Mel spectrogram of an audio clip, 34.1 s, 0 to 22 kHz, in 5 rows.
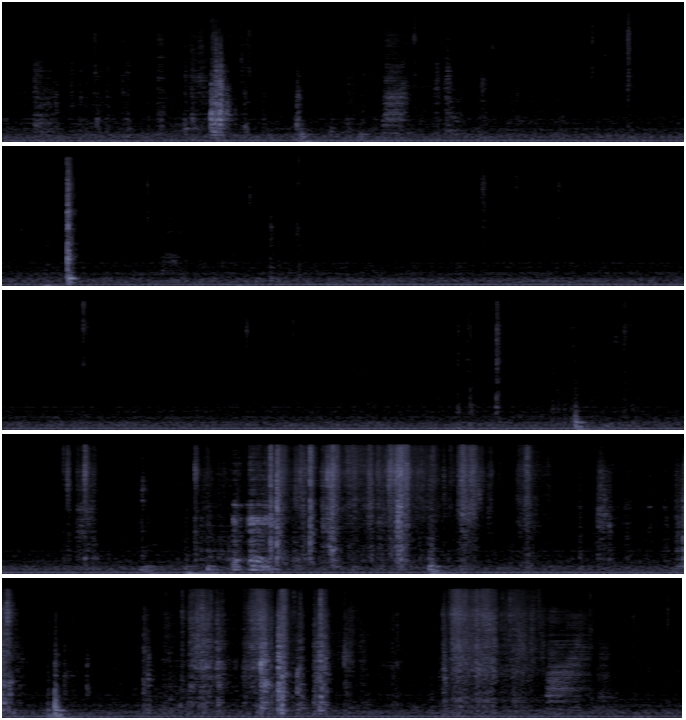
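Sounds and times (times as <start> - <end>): trading cards and wrappers rustling: 23.1 - 27.3, 31.6 - 33.2.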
